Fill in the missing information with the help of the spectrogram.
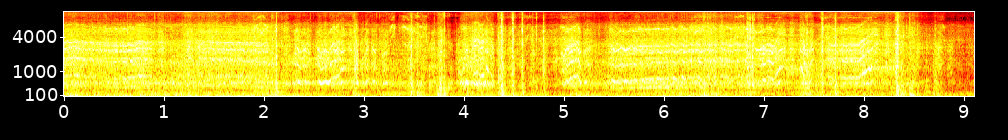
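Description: Onboard sound of an RC off-road buggy racing over a dirt track. The motor and drivetrain whine rises and falls in pitch with the throttle, over sharp knocks and rattles from bumps and landings.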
